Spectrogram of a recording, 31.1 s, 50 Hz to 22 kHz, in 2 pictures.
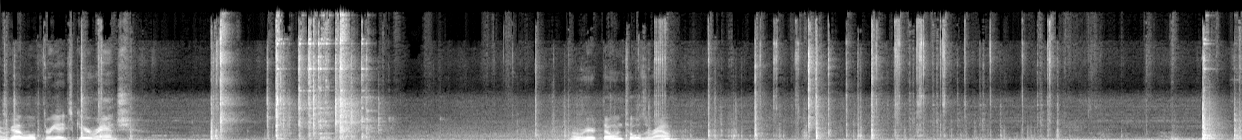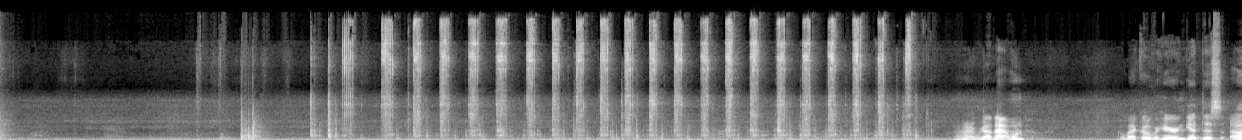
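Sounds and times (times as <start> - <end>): ratchet wrench clicking: 8.2 - 13.3, 19.4 - 27.2.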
